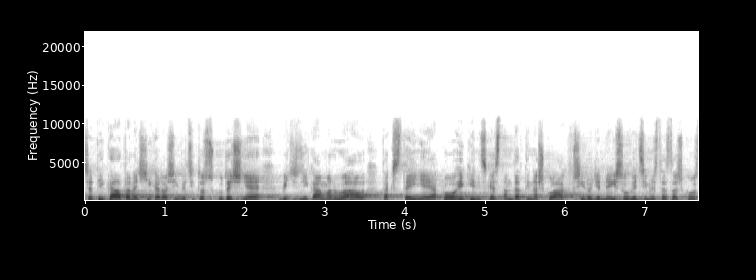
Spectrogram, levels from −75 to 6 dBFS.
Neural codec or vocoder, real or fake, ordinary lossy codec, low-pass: vocoder, 24 kHz, 100 mel bands, Vocos; fake; AAC, 64 kbps; 10.8 kHz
